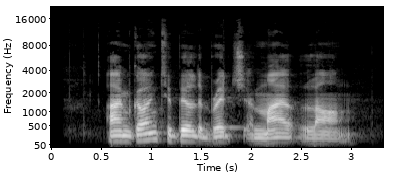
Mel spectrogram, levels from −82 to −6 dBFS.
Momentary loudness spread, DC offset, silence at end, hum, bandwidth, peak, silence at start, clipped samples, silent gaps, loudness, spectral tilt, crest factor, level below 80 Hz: 8 LU; under 0.1%; 0.35 s; none; 14.5 kHz; -4 dBFS; 0.55 s; under 0.1%; none; -23 LUFS; -5 dB/octave; 20 dB; -70 dBFS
